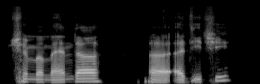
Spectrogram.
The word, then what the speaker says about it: Chimamanda Adichie: She's a Nigerian writer, and her name is Chimamanda Adichie.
